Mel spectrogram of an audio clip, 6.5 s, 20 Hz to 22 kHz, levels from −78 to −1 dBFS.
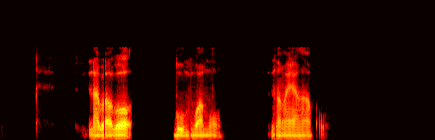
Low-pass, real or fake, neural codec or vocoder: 5.4 kHz; fake; codec, 16 kHz, 2 kbps, FunCodec, trained on LibriTTS, 25 frames a second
